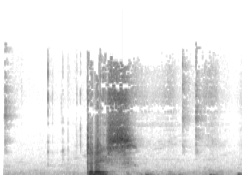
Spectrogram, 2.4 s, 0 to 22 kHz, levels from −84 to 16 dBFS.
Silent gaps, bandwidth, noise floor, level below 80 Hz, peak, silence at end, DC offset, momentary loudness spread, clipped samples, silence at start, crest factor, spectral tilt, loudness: none; 16.5 kHz; -48 dBFS; -40 dBFS; 0 dBFS; 0 s; under 0.1%; 22 LU; under 0.1%; 0.85 s; 18 dB; -3.5 dB/octave; -12 LUFS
